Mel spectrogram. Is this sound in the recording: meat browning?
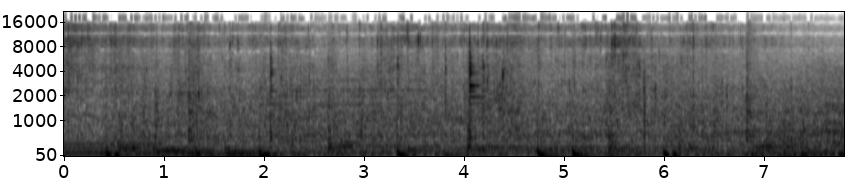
yes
